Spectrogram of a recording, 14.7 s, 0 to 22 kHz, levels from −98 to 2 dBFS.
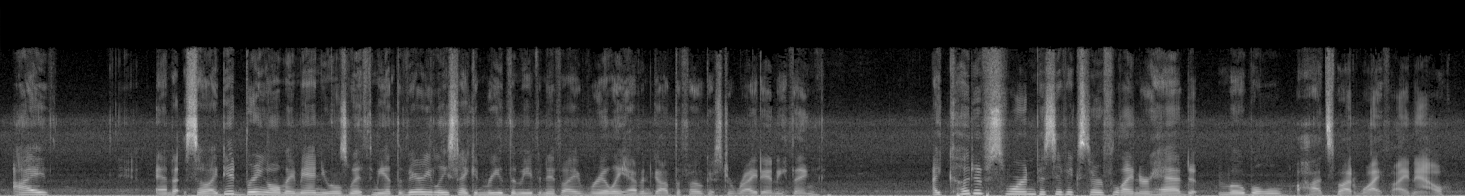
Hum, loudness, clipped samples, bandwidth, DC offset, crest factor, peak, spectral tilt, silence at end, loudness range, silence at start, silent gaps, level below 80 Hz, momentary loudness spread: none; -28 LUFS; under 0.1%; 17 kHz; under 0.1%; 24 dB; -6 dBFS; -3 dB/octave; 0 s; 7 LU; 0 s; none; -38 dBFS; 17 LU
